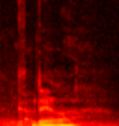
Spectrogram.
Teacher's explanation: But the emphasis is on the second syllable, I think.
